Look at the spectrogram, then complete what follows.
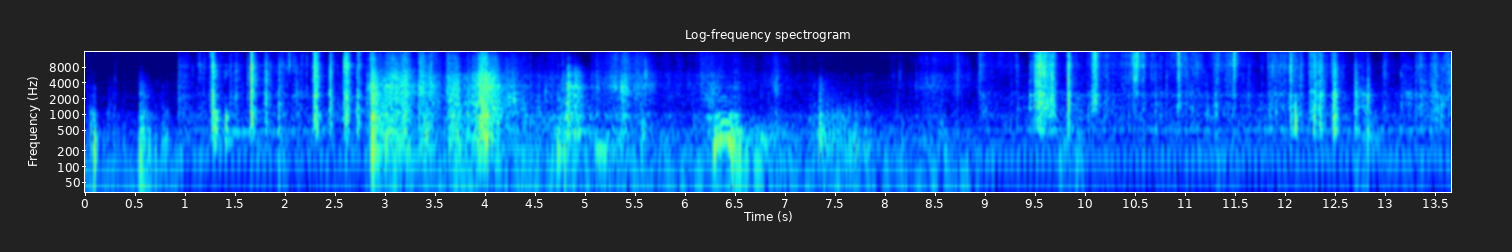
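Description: Plastic packaging rustling, crinkling and tearing as a courier pouch is cut open and a bubble-wrapped package is unwrapped by hand, with many small irregular crackles and clicks.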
